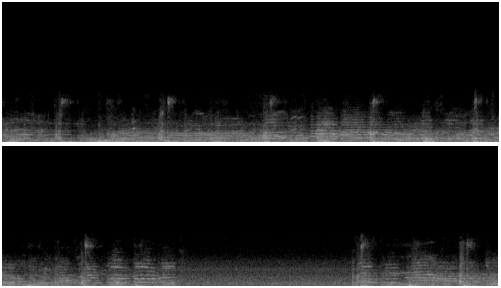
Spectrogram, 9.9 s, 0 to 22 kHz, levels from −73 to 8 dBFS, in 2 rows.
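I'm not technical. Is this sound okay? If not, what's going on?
No. From 6.75 to 8.48 s there's a call audio freeze: the sound stalls into a fading buzz or hiss, likely from delayed network data, then resumes exactly where it stopped, with nothing lost.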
